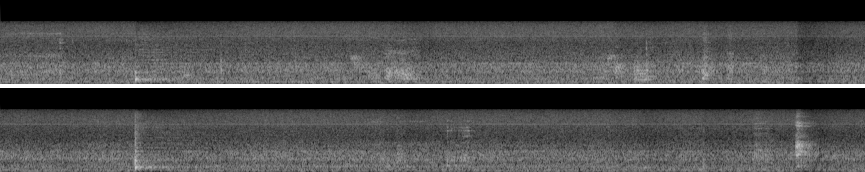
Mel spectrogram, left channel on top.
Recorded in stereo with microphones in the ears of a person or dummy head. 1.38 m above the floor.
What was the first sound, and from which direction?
A snare drum, 55° right (ahead or behind).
